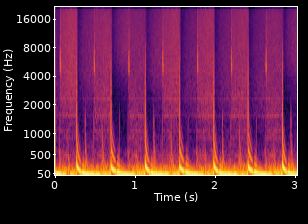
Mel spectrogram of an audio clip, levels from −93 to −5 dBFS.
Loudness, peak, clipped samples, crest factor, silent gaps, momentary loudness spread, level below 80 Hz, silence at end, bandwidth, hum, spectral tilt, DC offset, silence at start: -17 LUFS; -6 dBFS; under 0.1%; 8 dB; none; 1 LU; -16 dBFS; 0 s; over 20 kHz; none; -7 dB/octave; under 0.1%; 0 s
